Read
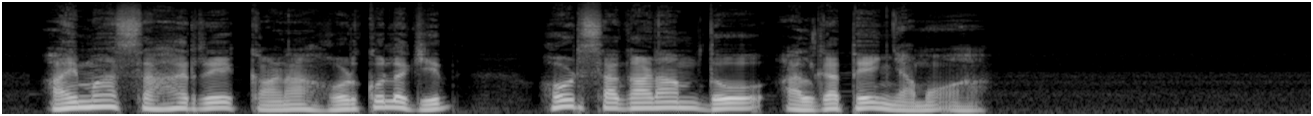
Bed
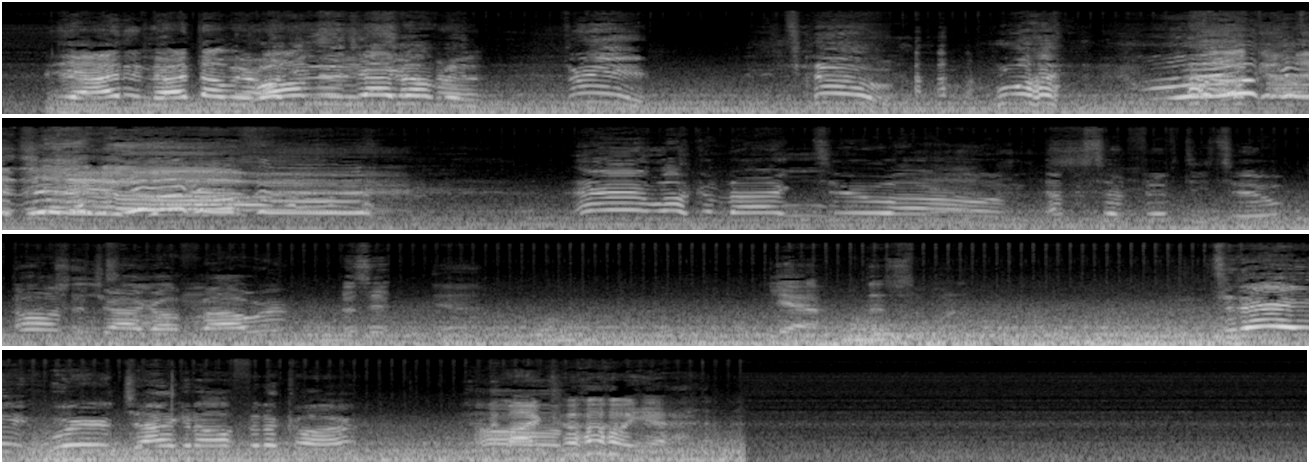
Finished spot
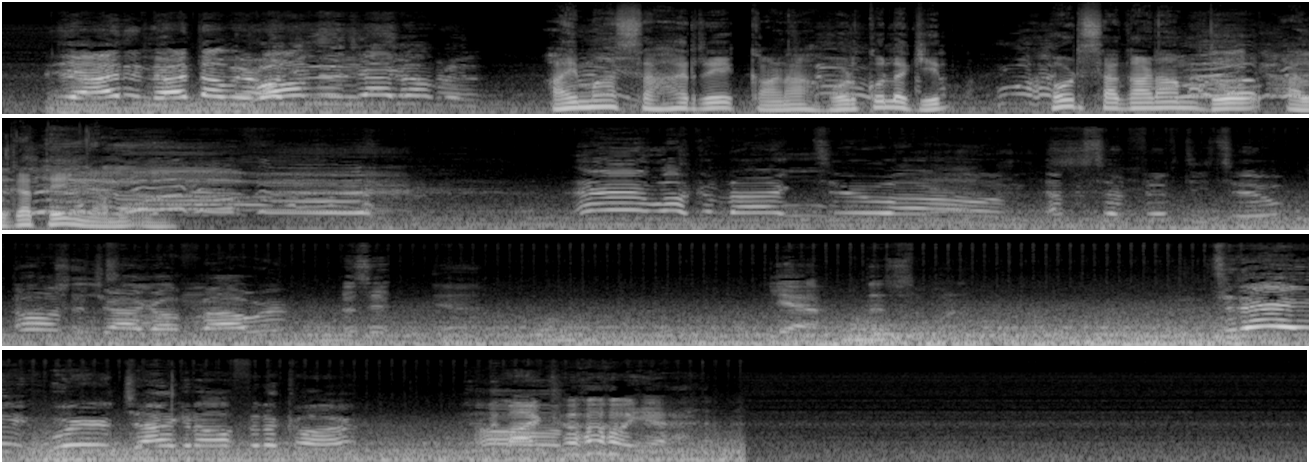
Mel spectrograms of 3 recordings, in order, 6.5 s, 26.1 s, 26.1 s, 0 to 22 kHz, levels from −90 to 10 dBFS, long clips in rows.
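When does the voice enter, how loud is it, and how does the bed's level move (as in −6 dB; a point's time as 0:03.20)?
2.50 s, −0.5 dB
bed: 0:01.37 −3.5 dB
0:02.36 −14.5 dB
0:07.75 −14.5 dB
0:08.35 −3.5 dB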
